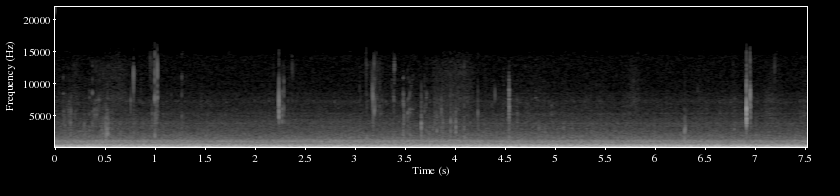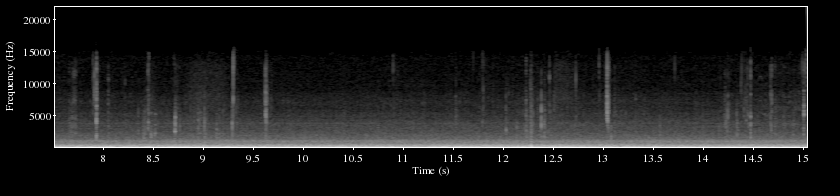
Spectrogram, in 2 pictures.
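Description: A car cruises westbound on the FL-50 highway between Ocoee and Clermont, Florida, passing other vehicles; a steady, loud engine-and-tyre rumble fills the whole stretch with no letup and no voices.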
